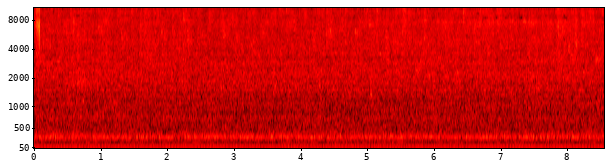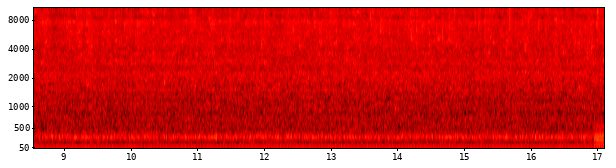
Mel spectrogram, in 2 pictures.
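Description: Steady low mechanical hum of running aquarium equipment, with an even faint hiss over it, holding unchanged throughout.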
